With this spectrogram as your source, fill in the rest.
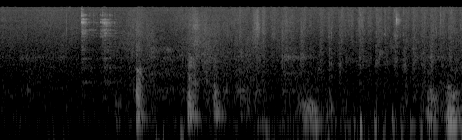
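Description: Fingers rustle and scrunch through hair close by.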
